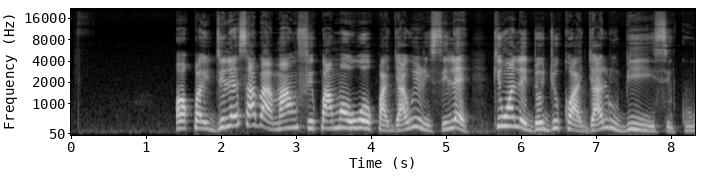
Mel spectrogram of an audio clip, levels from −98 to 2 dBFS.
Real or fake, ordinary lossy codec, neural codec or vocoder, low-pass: fake; none; vocoder, 48 kHz, 128 mel bands, Vocos; none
